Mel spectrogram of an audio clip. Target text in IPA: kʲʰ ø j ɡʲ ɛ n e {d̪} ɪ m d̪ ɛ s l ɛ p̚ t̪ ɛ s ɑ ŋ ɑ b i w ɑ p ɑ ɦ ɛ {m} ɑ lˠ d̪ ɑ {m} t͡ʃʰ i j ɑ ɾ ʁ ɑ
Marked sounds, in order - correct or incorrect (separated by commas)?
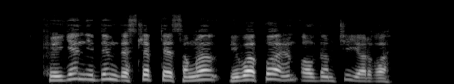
correct, correct, correct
